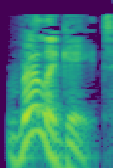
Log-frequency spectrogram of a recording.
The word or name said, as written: relegate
